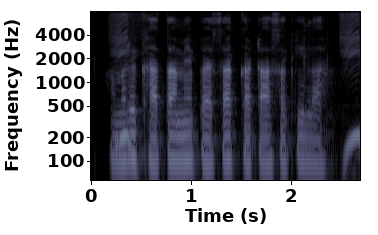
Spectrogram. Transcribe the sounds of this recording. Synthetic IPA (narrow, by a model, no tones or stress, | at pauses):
hɐmɾekʰaːt̪amẽpɛːsakəʈasəkilaː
